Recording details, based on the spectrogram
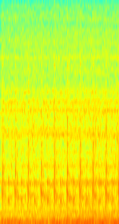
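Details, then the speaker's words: Rolls-Royce Silver Cloud III, running after a fail-to-proceed repair with a new coil; light, sharp ticking about five or six times a second over a steady idle, following engine speed; suspected lifter, noisier cold, unconfirmed. "it'll be noisier when it's cold but when it warms up it will get a little quieter a lifter is usually a little bit higher pitch"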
